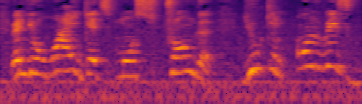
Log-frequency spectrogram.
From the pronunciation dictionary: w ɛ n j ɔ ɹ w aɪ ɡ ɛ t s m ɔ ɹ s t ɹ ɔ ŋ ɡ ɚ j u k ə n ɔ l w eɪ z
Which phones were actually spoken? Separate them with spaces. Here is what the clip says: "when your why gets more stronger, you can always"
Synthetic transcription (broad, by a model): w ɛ n j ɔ w aɪ ɡ ɛ t s m ɔ s t ɹ ɔ ŋ ɡ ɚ j u k ə n ɔ l w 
